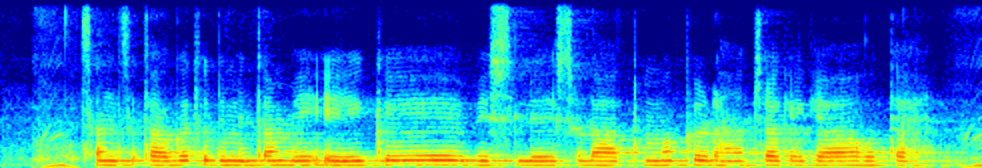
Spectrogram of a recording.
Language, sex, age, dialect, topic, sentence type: Hindi, female, 18-24, Awadhi Bundeli, banking, statement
